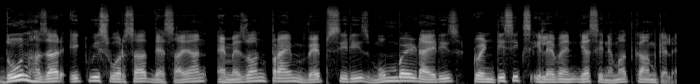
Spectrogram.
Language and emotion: Goan Konkani, neutral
